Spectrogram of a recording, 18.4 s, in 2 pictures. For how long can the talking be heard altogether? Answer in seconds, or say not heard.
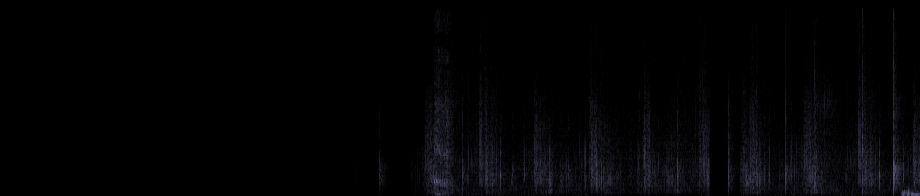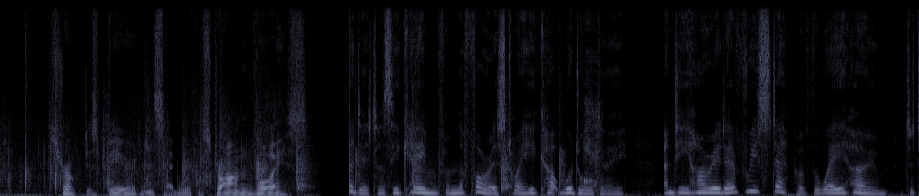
9 s.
